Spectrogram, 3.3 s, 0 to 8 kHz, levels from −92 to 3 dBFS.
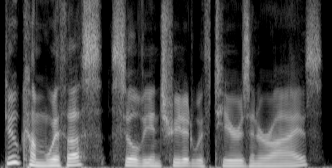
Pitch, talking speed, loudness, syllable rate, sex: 145 Hz, 200 wpm, -19 LUFS, 4.5 syllables/s, male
